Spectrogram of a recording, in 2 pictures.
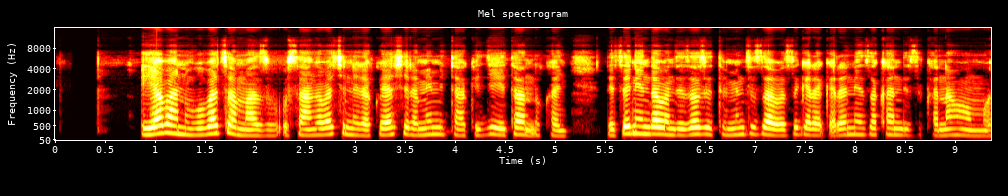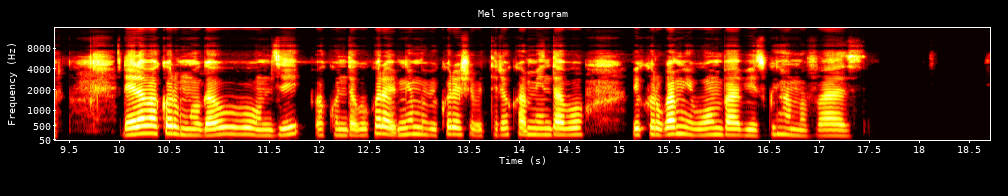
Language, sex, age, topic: Kinyarwanda, female, 18-24, education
